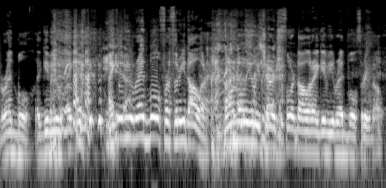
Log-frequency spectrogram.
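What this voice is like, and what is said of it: Exaggerated thick Russian accent. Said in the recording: “this Russian, terrible Russian accent ... really thick Russian accent”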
